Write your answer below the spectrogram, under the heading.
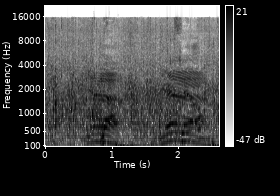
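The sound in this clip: Studio audience applause on a daytime talk show, a steady wash of clapping running beneath a speaking voice.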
